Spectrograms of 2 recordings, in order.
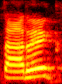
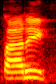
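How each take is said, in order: First: The last vowel is an 'e' sound. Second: The last vowel is an 'i' sound. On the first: This is the standard regional way of saying it. "আমরা বলি তারেক" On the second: This is how people in Sylhet say it. "Sylhet বলে তারিক"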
